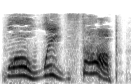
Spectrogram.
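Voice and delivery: high, loud panicked yelp; a scared boy shrieking for it to stop; frightened cry. Acted. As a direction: cry out as tools fly at you. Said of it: "Vinny cried".

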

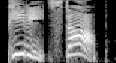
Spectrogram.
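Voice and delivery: high, slow shout. A narrator's reading. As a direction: call out sharply to the dog. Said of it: "I cried".

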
